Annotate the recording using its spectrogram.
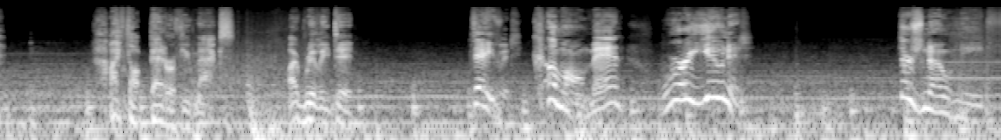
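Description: A man pleads with another man, speaking tensely.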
